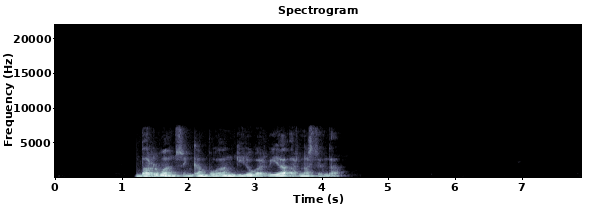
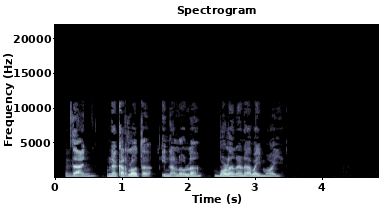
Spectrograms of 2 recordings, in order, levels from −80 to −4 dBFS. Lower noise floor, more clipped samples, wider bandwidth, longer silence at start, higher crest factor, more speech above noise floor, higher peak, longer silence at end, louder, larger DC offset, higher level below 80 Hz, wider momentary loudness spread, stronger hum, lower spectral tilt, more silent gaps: first, -85 dBFS vs -78 dBFS; neither; second, 7.4 kHz vs 11.5 kHz; first, 1.2 s vs 0.15 s; about the same, 18 dB vs 22 dB; first, 68 dB vs 58 dB; about the same, -2 dBFS vs 0 dBFS; first, 3.65 s vs 1.5 s; first, -17 LUFS vs -21 LUFS; neither; about the same, -66 dBFS vs -62 dBFS; about the same, 13 LU vs 12 LU; neither; first, -9 dB/octave vs -5.5 dB/octave; neither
